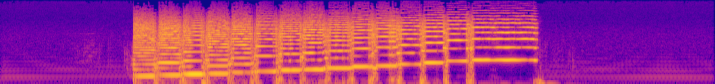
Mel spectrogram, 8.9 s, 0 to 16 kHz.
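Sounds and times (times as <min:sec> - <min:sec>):
guitar with chorus effect: 0:01.0 - 0:07.6.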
